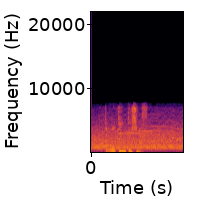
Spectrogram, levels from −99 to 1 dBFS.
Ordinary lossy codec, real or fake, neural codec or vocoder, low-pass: Opus, 24 kbps; real; none; 7.2 kHz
